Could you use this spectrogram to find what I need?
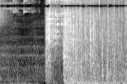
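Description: A heavy thud sounds as a body drops onto a hard floor.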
